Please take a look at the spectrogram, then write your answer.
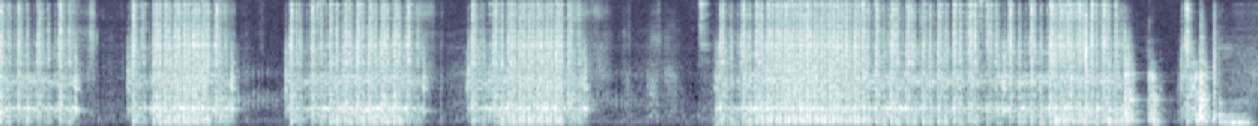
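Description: Sewing machine running a long basting stitch along a sling seam in several bursts, a rapid close mechanical chatter that stops and starts with short quiet gaps between runs.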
